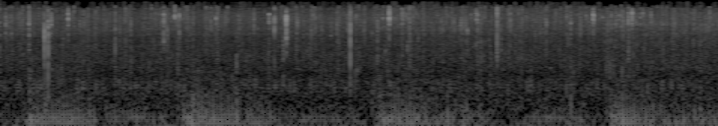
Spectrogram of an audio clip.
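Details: Two cats sleep in front of a rainy window, one purring softly. Low rumbling bursts rise and fall about every two seconds under the steady patter of rain and the sharp snaps of a crackling fireplace.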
